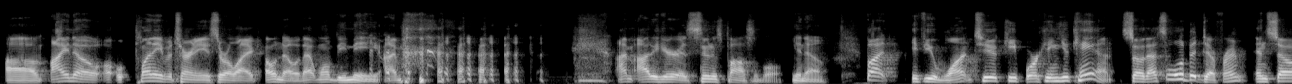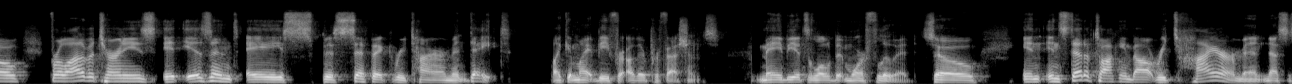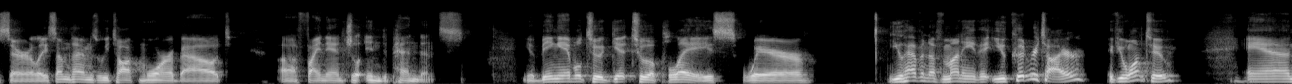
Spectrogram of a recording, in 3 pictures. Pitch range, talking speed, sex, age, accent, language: 100-140 Hz, 165 wpm, male, 40-59, American, English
